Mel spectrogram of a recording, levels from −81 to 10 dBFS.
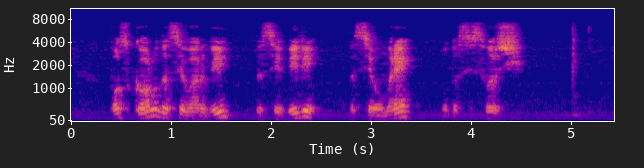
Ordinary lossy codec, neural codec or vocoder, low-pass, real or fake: AAC, 64 kbps; none; 7.2 kHz; real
